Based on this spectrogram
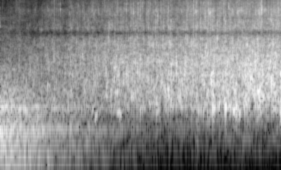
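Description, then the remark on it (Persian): Steady flowing water from a stream, a continuous bubbling rush heard alone, growing slightly louder toward the end. “حضرت عباس با دشمنهای زیادی روبرو شد و همگی را دور کرد و از بین همهشان رد شد تا بالاخره به کنار نهر آب رسید.”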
